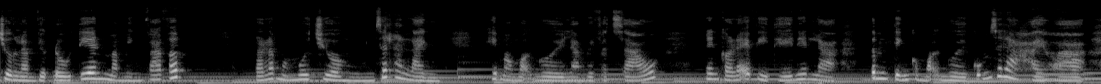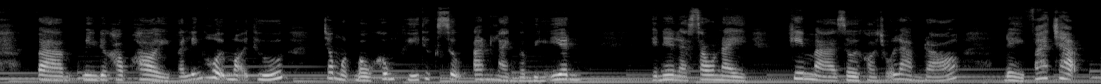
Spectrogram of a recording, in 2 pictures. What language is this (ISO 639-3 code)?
vie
